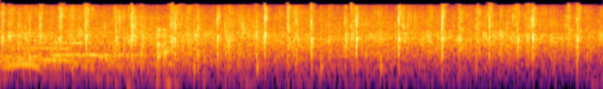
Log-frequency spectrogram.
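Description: A church crowd claps steadily for a few seconds for its volunteer dream team, a dense patter of many hands with sharp individual claps popping out, plus a faint whistle early on.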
